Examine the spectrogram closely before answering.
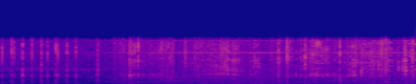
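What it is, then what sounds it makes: Plastic water bottle. Fingernails tap and scratch the sides and label of a mostly empty clear plastic water bottle with a green cap, held in both hands. Quick, sharp, bright taps come first, then give way to a denser, louder run of crinkly scratching mixed with more taps.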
